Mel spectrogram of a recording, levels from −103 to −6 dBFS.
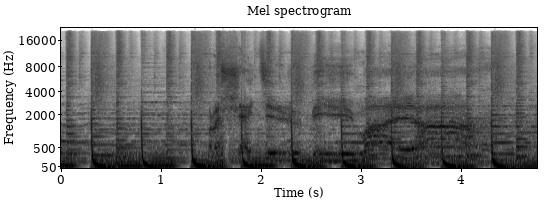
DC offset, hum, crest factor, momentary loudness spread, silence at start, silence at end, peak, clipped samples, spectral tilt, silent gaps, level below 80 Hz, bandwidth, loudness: under 0.1%; none; 10 dB; 2 LU; 0 s; 0 s; 0 dBFS; under 0.1%; -5 dB/octave; none; -14 dBFS; over 20 kHz; -11 LUFS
